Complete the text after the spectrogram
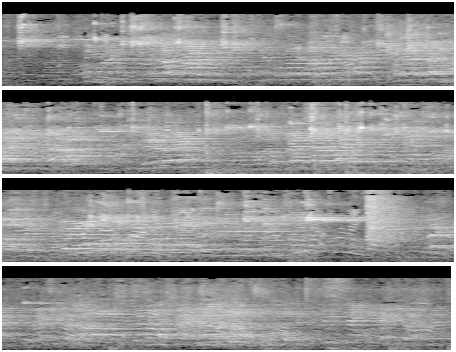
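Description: Men and women nearby talk and cheer with animation in a large echoing hall.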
